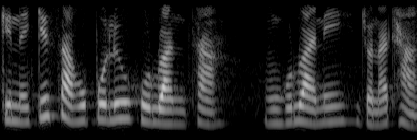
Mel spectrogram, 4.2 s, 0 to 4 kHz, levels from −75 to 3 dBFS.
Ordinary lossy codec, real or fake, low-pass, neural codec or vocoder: none; real; 3.6 kHz; none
